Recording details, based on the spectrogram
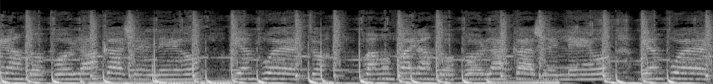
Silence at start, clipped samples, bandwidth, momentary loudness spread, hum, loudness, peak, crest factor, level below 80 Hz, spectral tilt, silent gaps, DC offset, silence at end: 0 s; under 0.1%; 13.5 kHz; 2 LU; none; -16 LUFS; -2 dBFS; 14 dB; -18 dBFS; -4.5 dB/octave; none; under 0.1%; 0 s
